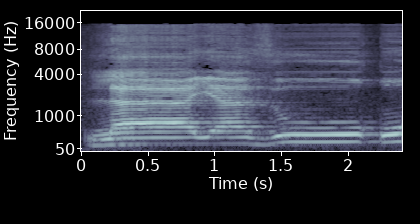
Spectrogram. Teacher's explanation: Qaf is heavy and has an u. So I should be able to hear the light dhu and the heavy qu.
